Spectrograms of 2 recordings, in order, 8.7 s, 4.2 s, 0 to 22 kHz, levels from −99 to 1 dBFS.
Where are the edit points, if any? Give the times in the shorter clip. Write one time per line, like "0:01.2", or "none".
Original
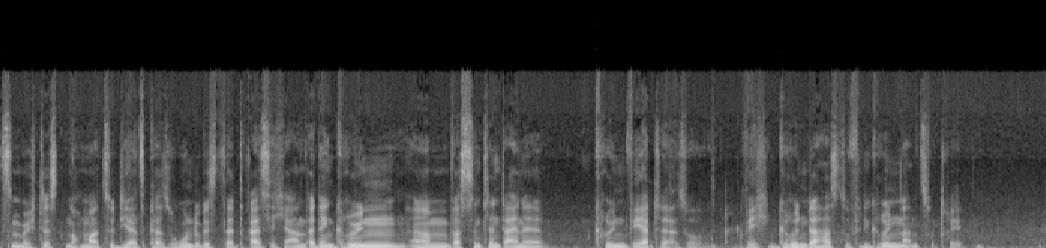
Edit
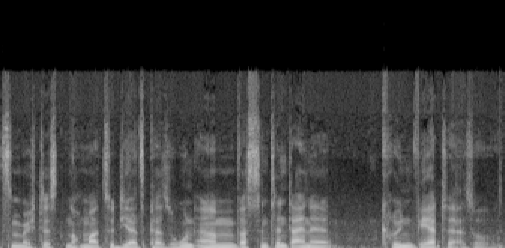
0:01.6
